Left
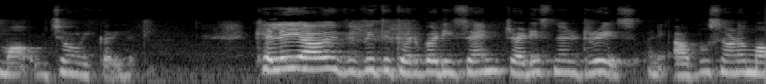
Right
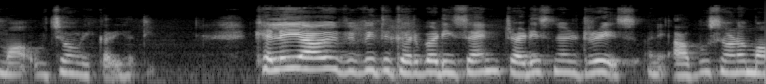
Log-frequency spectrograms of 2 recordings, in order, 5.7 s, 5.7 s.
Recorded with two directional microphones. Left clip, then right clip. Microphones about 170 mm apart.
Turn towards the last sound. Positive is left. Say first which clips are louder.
# right 6 dB
turn(degrees=-20)  # may be behind; listen again after turning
